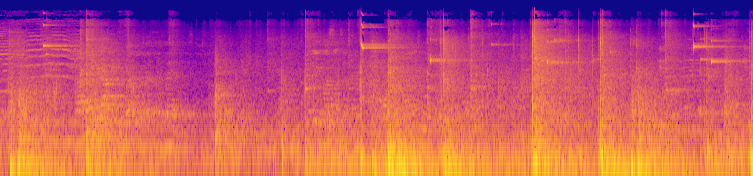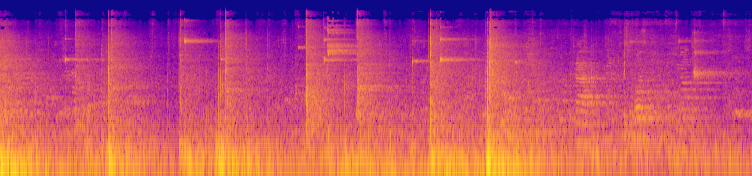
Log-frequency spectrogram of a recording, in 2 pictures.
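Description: Badminton doubles rally on a hardwood gym floor: sharp racket hits on the shuttlecock every second or two, sneaker squeaks and heavy footfalls as the players move, in a large echoing gym.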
